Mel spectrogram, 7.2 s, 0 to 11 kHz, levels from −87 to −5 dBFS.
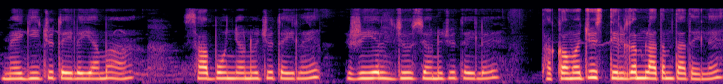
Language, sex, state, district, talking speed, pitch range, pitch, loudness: Wancho, female, Arunachal Pradesh, Longding, 165 wpm, 220-235 Hz, 225 Hz, -17 LUFS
